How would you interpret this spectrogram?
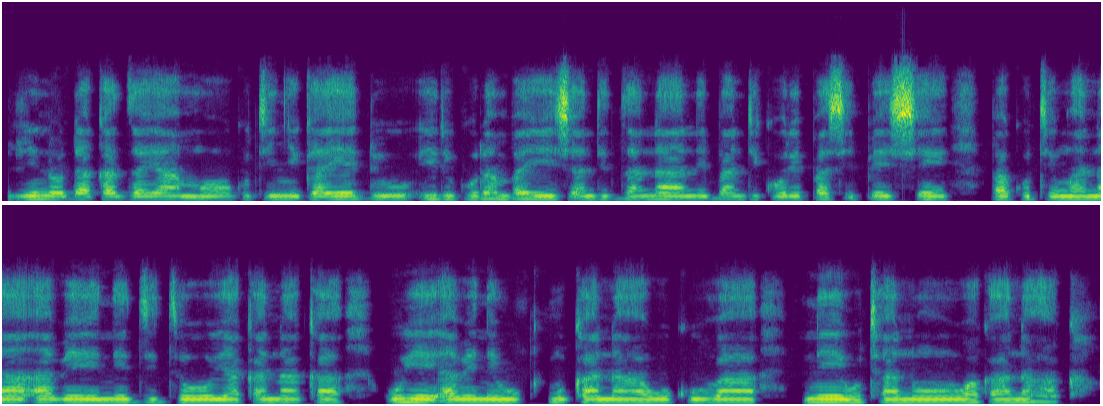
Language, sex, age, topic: Ndau, female, 36-49, health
